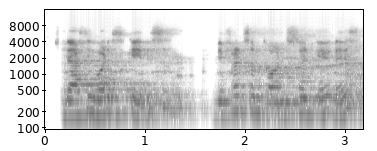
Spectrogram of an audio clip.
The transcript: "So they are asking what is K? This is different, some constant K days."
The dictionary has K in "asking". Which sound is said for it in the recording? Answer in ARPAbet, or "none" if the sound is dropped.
none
